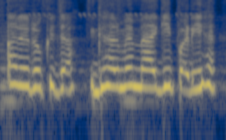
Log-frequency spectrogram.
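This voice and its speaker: A woman voicing a teasing, sharp-tongued middle-aged mother-in-law in a cartoon, speaking in a mocking tone over background music. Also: high voice, fairly even intonation, unhurried, slight background noise, voice pushed up. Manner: mocking, jeering.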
